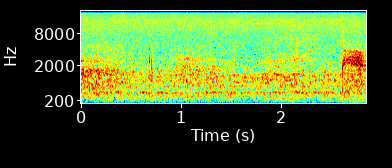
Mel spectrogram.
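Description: Honey bees buzzing around an open hive on the first day of spring, a continuous soft drone with no talking in between.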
